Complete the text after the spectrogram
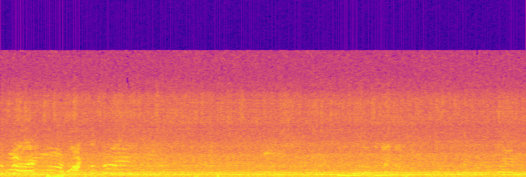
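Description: Young men shout and call out across an open field, heard from a distance outdoors.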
